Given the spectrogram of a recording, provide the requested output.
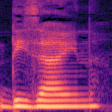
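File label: "dizajn", Slovak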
